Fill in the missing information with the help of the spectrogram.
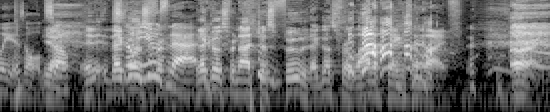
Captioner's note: laugh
